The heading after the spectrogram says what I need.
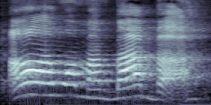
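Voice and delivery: put-on high loud babyish whine; mock a toddler in baby talk. Mom mocking baby talk she avoids, high babyish whine. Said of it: "You don't want them to be like".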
